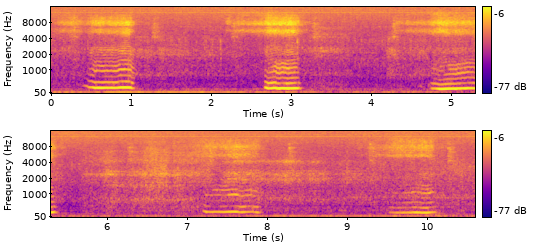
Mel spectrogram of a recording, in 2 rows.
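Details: Lithuanian cat snoring: five tonal, whistling snores at about 28 per minute, one on each in-breath, over a low steady room hum.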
